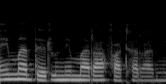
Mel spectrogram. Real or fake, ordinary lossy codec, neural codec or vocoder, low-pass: real; none; none; 7.2 kHz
